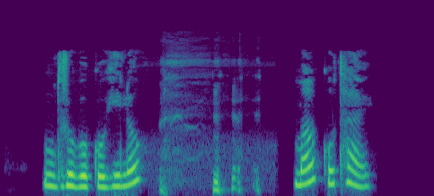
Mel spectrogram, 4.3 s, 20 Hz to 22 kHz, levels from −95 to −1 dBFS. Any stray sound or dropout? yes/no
yes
